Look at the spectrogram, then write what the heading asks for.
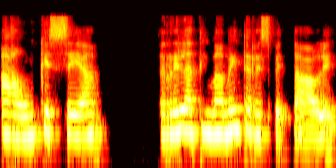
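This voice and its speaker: In a Portuguese accent, someone speaks at a very slow pace with fairly even intonation against a quiet background. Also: woman. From Brazil. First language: Portuguese (speaking Spanish). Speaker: law professor. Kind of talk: lecture.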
